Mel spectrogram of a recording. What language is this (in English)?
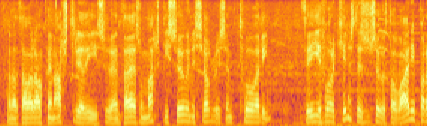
Icelandic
